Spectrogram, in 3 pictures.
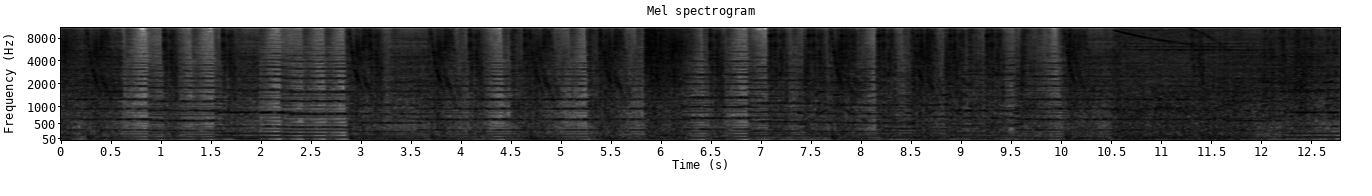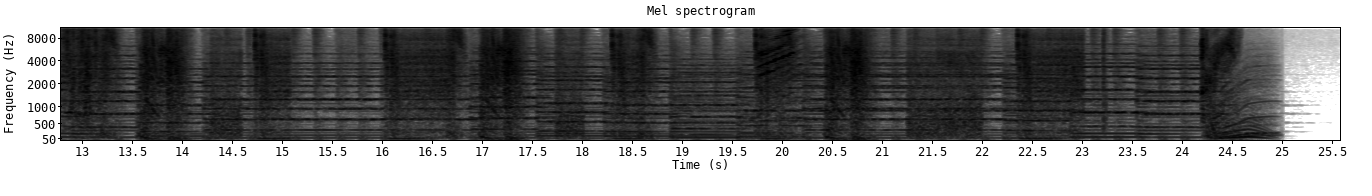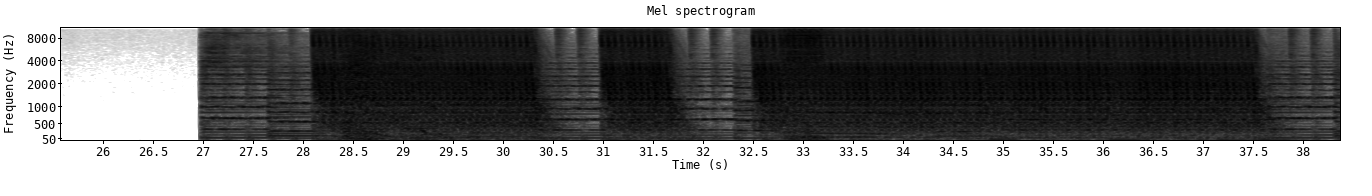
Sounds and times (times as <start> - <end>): Music: 0.0 - 25.2, 27.0 - 38.3.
